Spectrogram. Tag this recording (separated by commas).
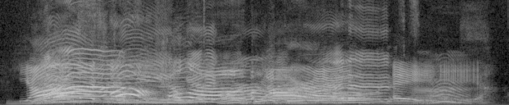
Cheering, Crowd, Human group actions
